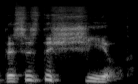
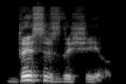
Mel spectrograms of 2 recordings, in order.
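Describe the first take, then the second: First: Said in the usual way. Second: THIS punched and louder; a louder repeat landing hard on This; stress on THIS. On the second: Shown as a demonstration. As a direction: hit the word This hard, then let it fall.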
